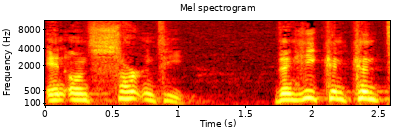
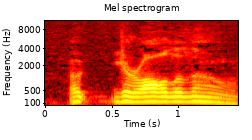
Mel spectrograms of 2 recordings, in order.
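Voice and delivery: half-whispered, hushed, pitched very low; 7 semitones lower, 6 dB quieter than usual. Telling believers how the snake half-whispers into their ears, imitating the snake's half-whisper. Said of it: "he says".

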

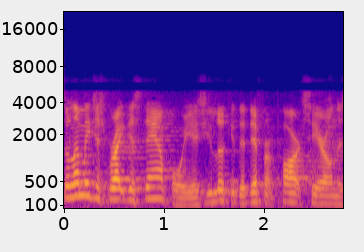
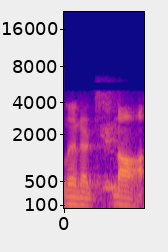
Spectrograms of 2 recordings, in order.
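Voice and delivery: mock British accent, lower and quieter; 5 semitones lower, 5 dB quieter than usual. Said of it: "I always say it like I'm British".

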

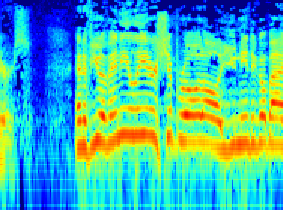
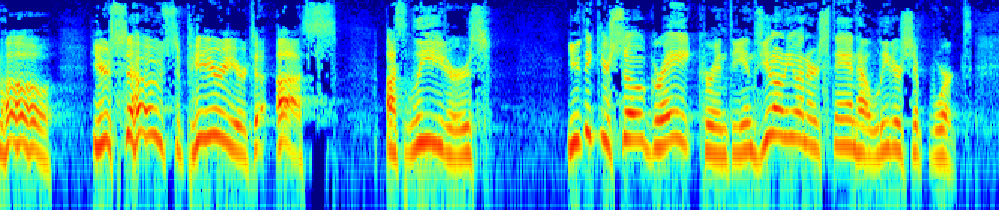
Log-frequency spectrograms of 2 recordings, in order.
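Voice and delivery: acted, mock-sarcastic tone. Speaker retells what a leader told the people who got it backwards, acting out a sarcastic remark. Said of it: "Paul says to them with sarcasm".

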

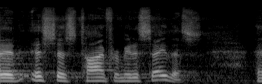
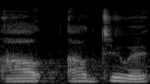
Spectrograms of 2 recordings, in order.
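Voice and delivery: put-on wavering voice, quieter; 3 semitones lower, 7 dB quieter than usual. Recounting someone's weak nod of agreement, the speaker imitates a wavering voice. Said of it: "you could already hear the wavering of the voice".

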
